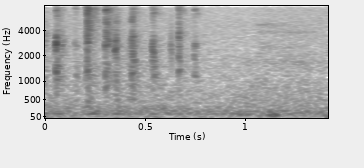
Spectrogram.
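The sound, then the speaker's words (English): Quiet, rapid clicking of computer keyboard keys, about eight keystrokes in an uneven burst that stops partway through, leaving faint background hiss. No one speaks. “I can hear you typing.”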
